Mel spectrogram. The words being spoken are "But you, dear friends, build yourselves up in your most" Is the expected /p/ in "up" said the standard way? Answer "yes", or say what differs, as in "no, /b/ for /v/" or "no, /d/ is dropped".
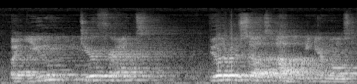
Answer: yes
